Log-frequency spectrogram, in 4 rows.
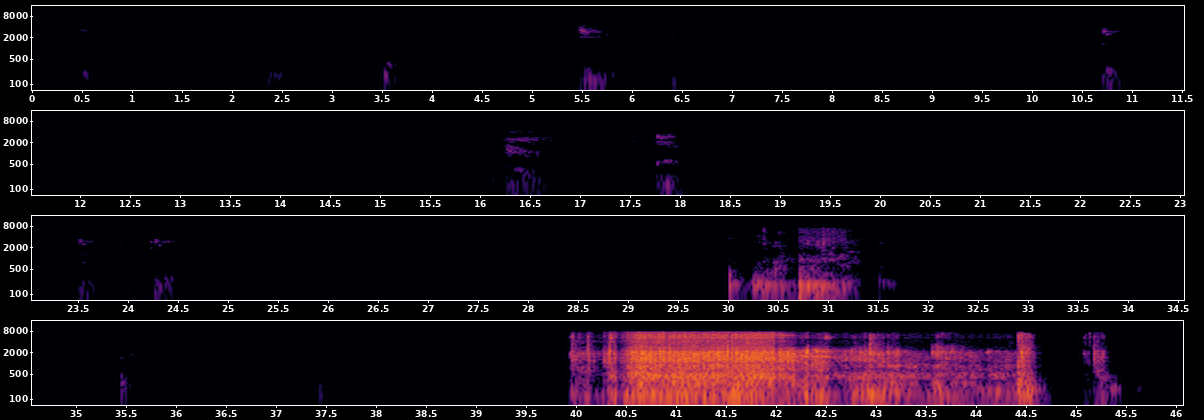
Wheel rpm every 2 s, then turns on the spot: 0, 0, 0, 0, 0, 0, 0, 0, 0, 0, 0, 0, 0, 0, 0, 0, 0, 0, 0, 0, 10, 20, 10.
40-44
